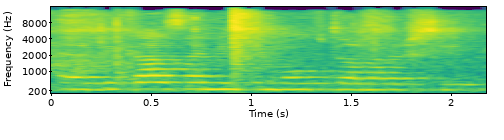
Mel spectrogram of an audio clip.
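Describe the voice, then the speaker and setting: A woman's voice: high voice, level tone, fast talker, natural voice. A teenage girl with a Greek accent playing a polite, eager applicant for a secretary job in a school role-play. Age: teenage student. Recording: very echoey, distant, noisy room.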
